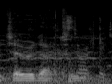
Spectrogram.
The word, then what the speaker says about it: pterodactyl: Why can't you hear a pterodactyl go to the bathroom? It's nearly December, so I guess the Christmas cracker joke's coming out early. Not expecting much from this punchline, Tower. Because the P is silent.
